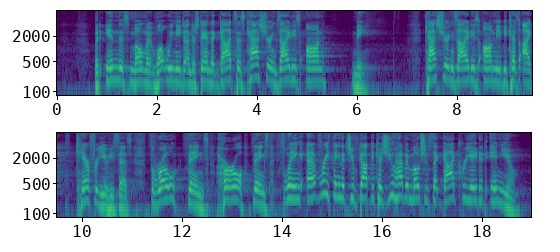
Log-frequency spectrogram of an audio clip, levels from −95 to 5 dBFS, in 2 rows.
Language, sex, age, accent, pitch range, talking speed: English, male, 40-59, American, 110-180 Hz, 150 wpm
